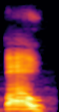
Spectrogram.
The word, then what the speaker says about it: bough: have the same pronunciation no they do not so we have the word bow it's here bow compare it to this tree branch but bought his or so bought bow bow rhymes with bough bought right rhymes with taught ok back onto this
